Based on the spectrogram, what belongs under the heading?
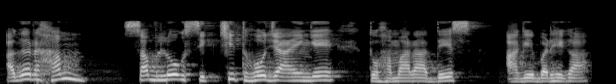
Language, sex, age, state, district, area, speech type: Hindi, male, 30-45, Bihar, Begusarai, rural, spontaneous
